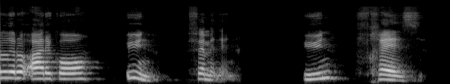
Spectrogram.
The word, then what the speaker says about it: fraise: Une fraise. Careful when you pronounce it. Strawberry, fraise, you see that the S here is between two vowels, between the I and the E.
